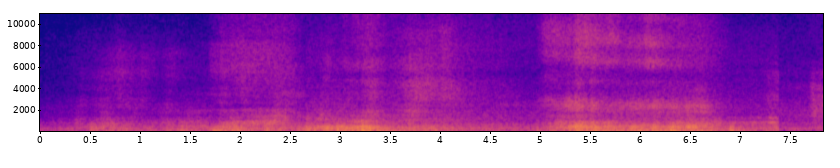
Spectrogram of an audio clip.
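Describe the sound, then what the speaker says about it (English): Wind gusts across open grassland outdoors, swelling and fading in two broad rushing surges, loud and close with buffeting against the microphone and no voices. "it's just the wind and this grass doing this strange movements"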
